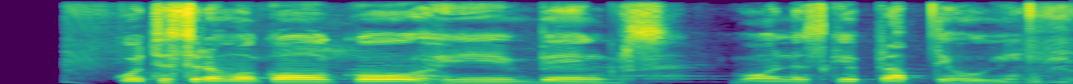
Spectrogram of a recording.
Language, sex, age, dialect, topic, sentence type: Hindi, male, 18-24, Kanauji Braj Bhasha, banking, statement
